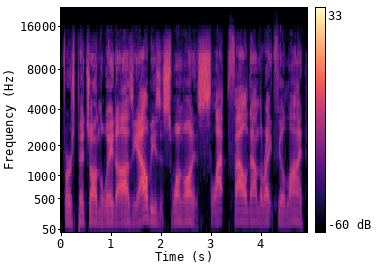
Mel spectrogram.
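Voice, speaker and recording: A man calling live baseball play-by-play, as the show's announcer, in a steady, measured delivery that tracks each pitch. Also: smooth, dry recording, clean studio sound.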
